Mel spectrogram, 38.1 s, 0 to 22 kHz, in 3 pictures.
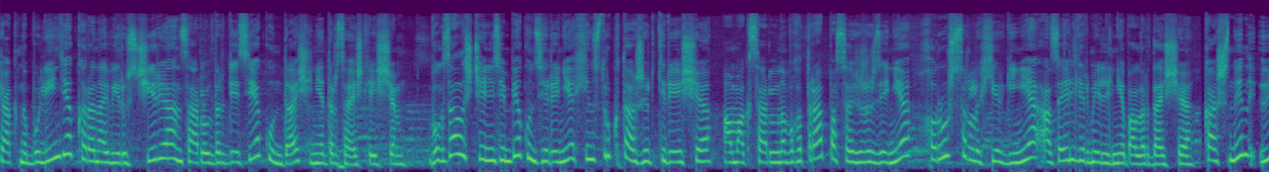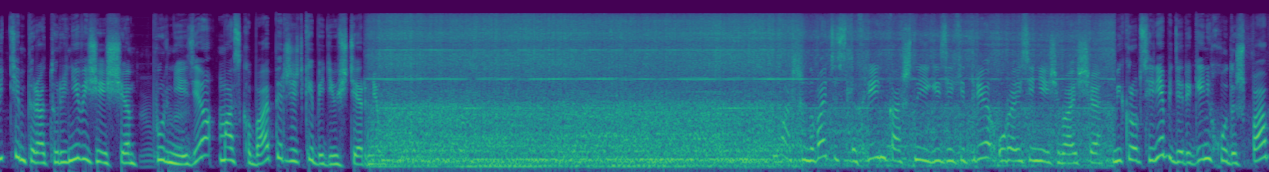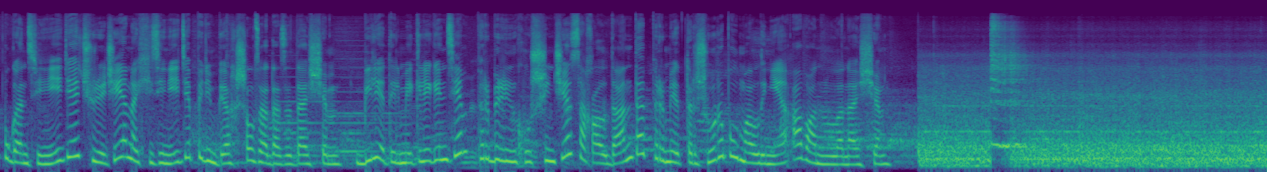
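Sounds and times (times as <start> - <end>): floor scrubber humming: 16.4 - 23.8.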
